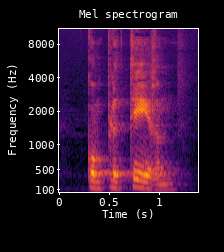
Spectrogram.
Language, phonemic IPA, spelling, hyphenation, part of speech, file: Dutch, /ˌkɔm.pleːˈteː.rə(n)/, completeren, com‧ple‧te‧ren, verb, Nl-completeren.ogg
- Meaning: 1. to complete, to make complete, to finish 2. to fill or add to its usual or required amount, to make complete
